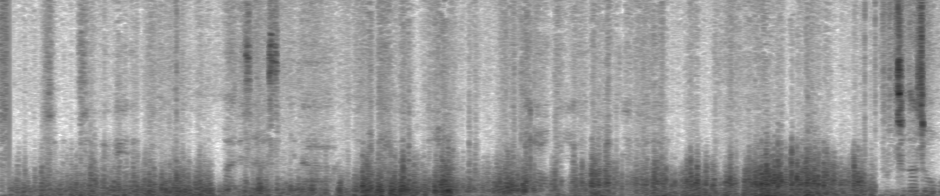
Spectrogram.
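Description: Strong wind gusts buffet the microphone outdoors in a farm field, a low rumbling roar that surges and eases in waves and stays loud and close throughout.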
